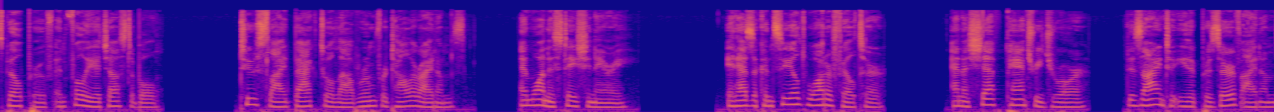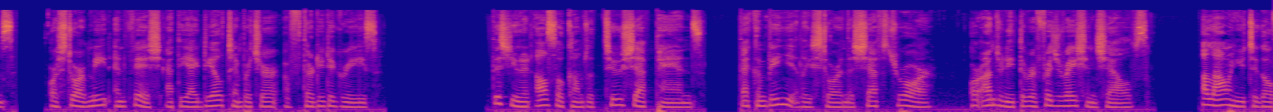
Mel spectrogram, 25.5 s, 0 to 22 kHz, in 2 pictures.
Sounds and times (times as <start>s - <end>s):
Speech: 0.0s - 1.6s, 2.4s - 6.4s, 7.2s - 8.9s, 9.5s - 16.6s, 17.6s - 25.4s.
